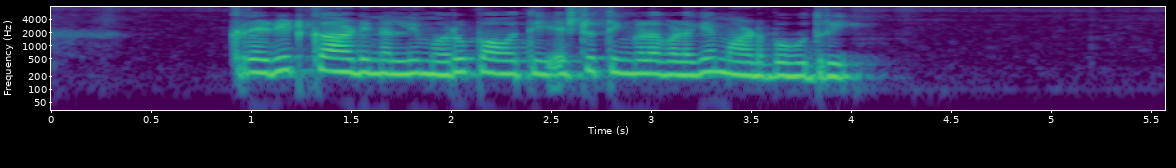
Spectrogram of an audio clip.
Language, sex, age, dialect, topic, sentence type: Kannada, female, 41-45, Dharwad Kannada, banking, question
